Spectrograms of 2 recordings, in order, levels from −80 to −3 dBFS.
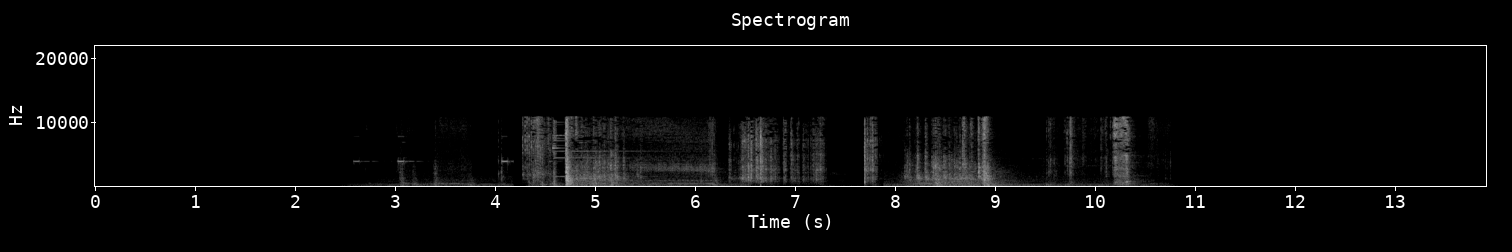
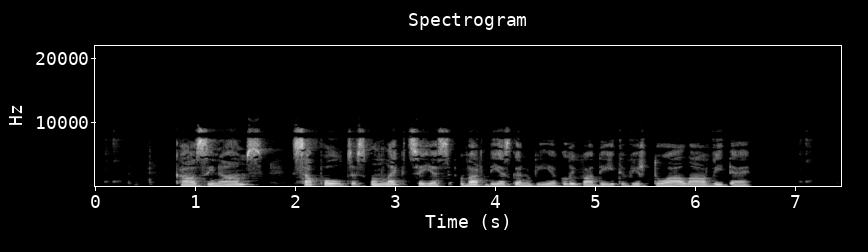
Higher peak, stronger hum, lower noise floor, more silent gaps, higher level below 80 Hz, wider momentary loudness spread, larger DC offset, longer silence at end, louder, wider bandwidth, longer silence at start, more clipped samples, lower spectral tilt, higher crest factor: second, -10 dBFS vs -4 dBFS; neither; about the same, -62 dBFS vs -59 dBFS; neither; about the same, -66 dBFS vs -70 dBFS; first, 21 LU vs 10 LU; neither; first, 3.15 s vs 0.95 s; second, -39 LUFS vs -23 LUFS; first, 11.5 kHz vs 9.8 kHz; first, 2.6 s vs 0.8 s; neither; second, -1 dB/octave vs -4 dB/octave; first, 36 dB vs 20 dB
